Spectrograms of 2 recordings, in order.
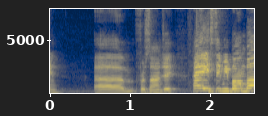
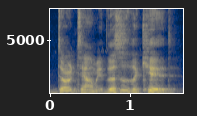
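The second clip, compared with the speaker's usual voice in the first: ordinary talk, nothing marked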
